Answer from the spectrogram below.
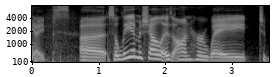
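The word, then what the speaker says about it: Lea Michele: Leah Michelle. Is that how you say her name? – Leah Michelle, yeah.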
